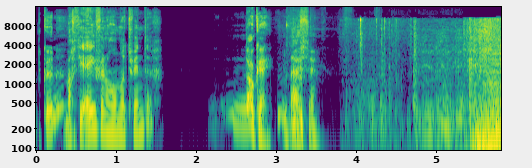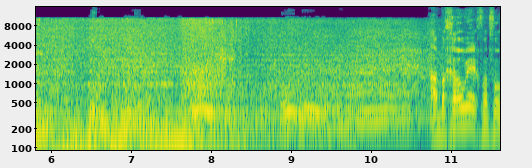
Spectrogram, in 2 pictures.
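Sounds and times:
speech: 0.1s - 1.7s, 2.5s - 4.2s, 10.8s - 11.6s
Porsche 911 engine cranking and revving: 4.6s - 11.0s.

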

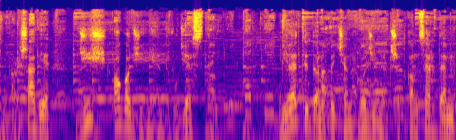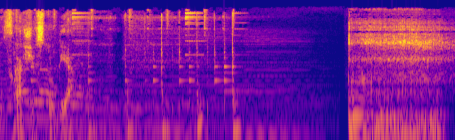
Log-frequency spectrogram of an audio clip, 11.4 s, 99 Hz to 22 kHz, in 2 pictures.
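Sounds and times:
speech: 0.1s - 7.0s
loud rough rattling snore: 10.0s - 11.3s.

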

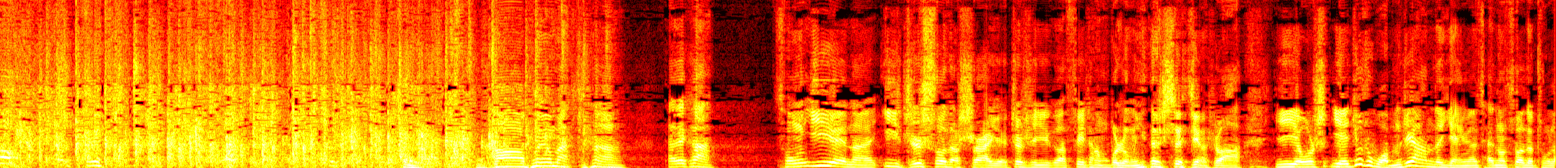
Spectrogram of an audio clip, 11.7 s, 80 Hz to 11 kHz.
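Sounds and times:
audience applause at a live comic duo stage performance: 0.0s - 4.6s
speech: 0.7s - 1.0s, 3.1s - 11.6s.

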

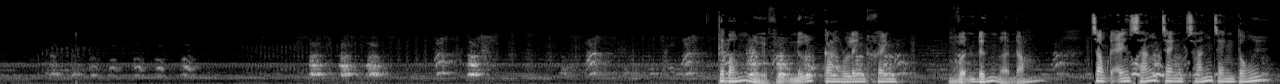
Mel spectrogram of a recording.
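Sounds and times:
dog barking inside a house: 0.5s - 2.1s, 3.1s - 9.7s, 10.5s - 12.3s
speech: 1.2s - 3.5s, 7.2s - 12.7s.

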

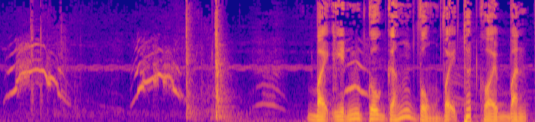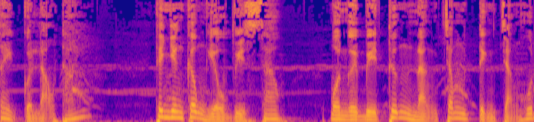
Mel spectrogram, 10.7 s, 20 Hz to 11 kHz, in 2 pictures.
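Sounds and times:
door thudding shut: 1.8s - 2.4s
door creaking: 1.8s - 2.6s
speech: 3.1s - 10.6s.

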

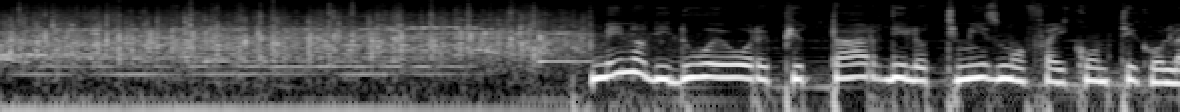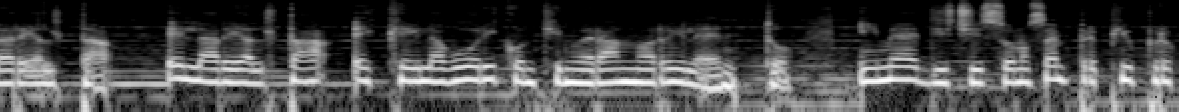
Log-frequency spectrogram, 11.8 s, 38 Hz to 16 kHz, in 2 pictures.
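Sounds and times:
applause from thousands of people crowded around a well: 0.0s - 3.5s
speech: 3.0s - 11.7s.

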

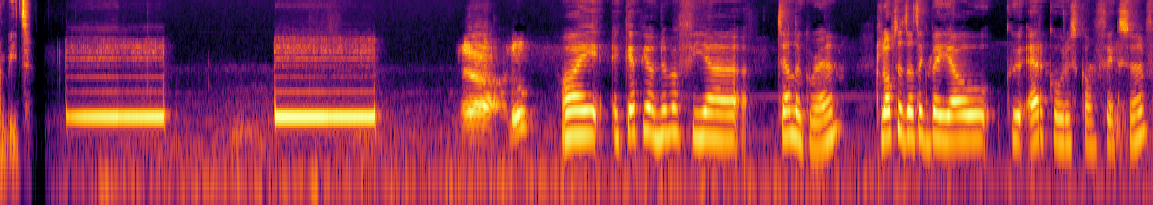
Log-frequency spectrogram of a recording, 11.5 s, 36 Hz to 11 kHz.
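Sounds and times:
speech: 0.0s - 0.4s, 4.6s - 11.5s
telephone ringing tone on an outgoing call: 0.6s - 1.8s, 2.7s - 3.9s.

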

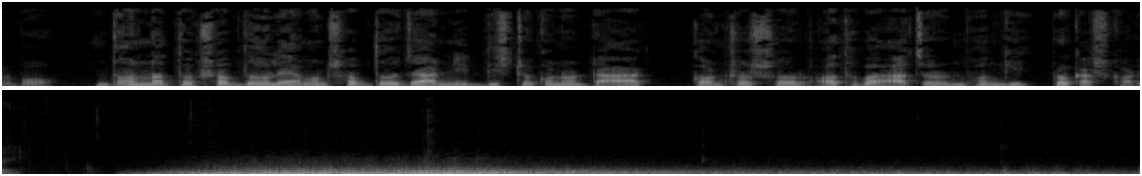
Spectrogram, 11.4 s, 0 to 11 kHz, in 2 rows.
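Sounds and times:
speech: 0.1s - 6.5s
deep rumbling thunder: 6.3s - 11.3s.

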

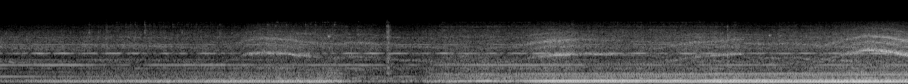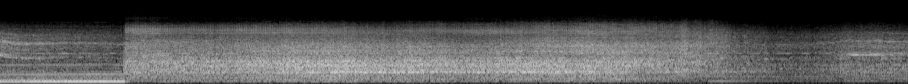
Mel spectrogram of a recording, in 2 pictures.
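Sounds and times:
car engine approaching along a tree-lined road: 0.0s - 18.1s.

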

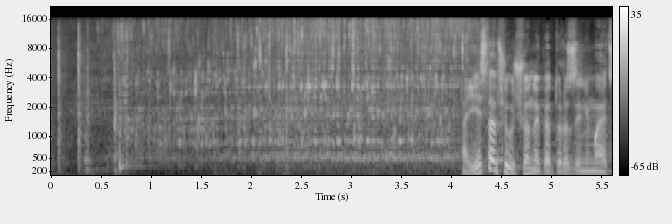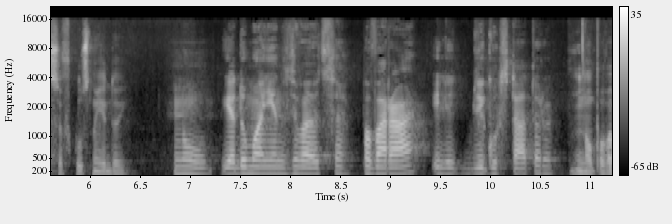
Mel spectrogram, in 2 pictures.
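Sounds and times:
water poured into a kettle: 0.6s - 4.3s
speech: 4.1s - 11.2s.

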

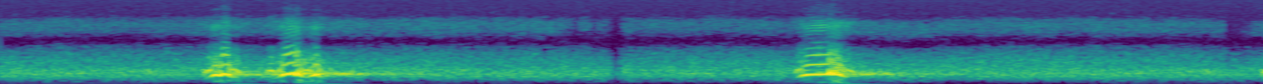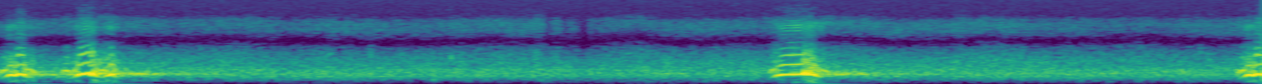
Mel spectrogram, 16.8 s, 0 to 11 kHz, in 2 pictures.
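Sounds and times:
steady hiss: 0.0s - 16.8s
owl hooting: 1.3s - 2.8s, 5.3s - 6.3s, 8.4s - 9.7s, 13.5s - 14.7s, 16.6s - 16.8s.

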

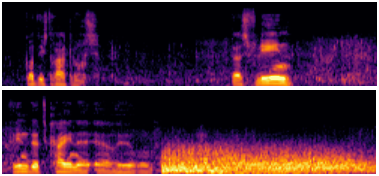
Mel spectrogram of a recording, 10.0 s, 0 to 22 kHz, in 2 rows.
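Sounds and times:
speech: 0.3s - 1.4s, 3.1s - 4.0s, 5.1s - 7.3s
ship exploding and sinking radio drama effect: 7.1s - 9.9s.

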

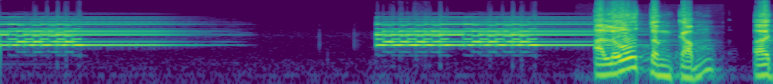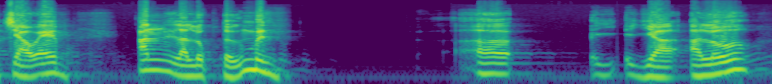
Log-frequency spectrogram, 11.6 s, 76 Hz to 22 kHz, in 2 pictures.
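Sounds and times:
electronic telephone ringtone: 0.0s - 1.9s, 2.8s - 4.8s
speech: 4.5s - 8.0s, 9.4s - 11.5s.

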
